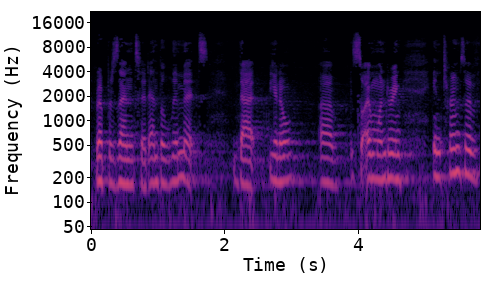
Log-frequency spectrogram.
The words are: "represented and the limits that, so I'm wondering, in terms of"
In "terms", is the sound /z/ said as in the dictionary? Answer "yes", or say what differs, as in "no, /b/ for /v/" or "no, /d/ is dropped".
yes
